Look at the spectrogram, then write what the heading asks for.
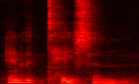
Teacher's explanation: And the secondary stress is on the first syllable, invitation. So te is the longest and loudest, but in is also a little bit longer and louder compared to vi and shun.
